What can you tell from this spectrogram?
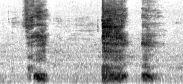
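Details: Three short, rough cough bursts, partly like throat-clearing, against a quiet background hum; coughing from a cold while driving.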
